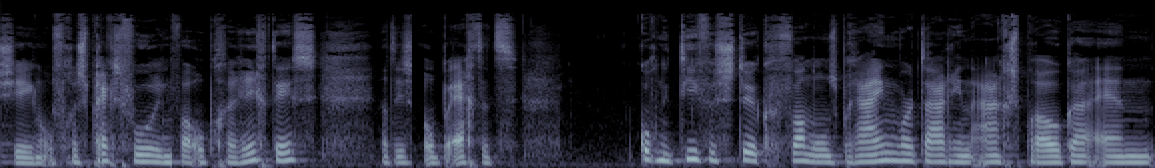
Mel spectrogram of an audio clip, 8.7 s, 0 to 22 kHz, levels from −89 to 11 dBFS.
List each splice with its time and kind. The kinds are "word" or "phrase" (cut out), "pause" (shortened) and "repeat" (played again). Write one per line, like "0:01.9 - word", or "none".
0:01.3 - word
0:03.1 - word
0:04.6 - word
